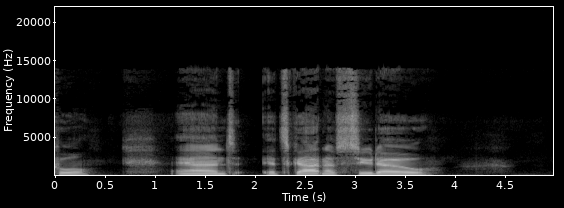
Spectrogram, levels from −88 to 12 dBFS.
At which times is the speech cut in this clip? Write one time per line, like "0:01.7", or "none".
0:02.7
